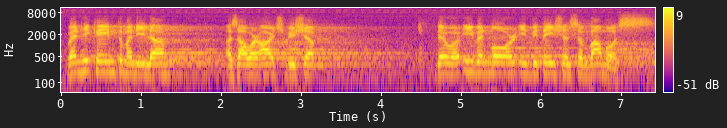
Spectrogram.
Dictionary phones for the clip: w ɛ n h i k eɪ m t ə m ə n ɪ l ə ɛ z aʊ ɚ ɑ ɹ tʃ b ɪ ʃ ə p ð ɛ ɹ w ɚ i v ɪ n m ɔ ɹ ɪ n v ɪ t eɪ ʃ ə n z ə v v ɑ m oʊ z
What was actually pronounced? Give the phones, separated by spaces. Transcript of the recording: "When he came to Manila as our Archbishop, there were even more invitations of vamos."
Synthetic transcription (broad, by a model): w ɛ n h i k eɪ m t ə m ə n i l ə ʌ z aʊ ɚ ɑ ɹ tʃ b ɪ ʃ ə p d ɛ ɹ w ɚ i v ɪ n m ɔ ɹ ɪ n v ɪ t eɪ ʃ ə n s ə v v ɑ m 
